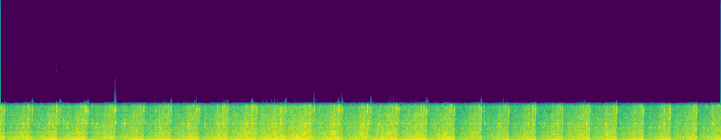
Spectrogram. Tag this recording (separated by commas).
Engine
